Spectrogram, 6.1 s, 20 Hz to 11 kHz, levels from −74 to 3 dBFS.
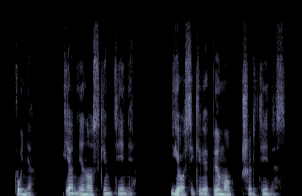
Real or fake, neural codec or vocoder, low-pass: real; none; 9.9 kHz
